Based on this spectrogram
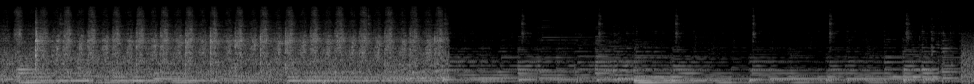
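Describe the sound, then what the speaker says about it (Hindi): Lemon peel rubbed against a handheld kitchen grater, giving close, rhythmic rasping strokes that repeat steadily, louder for the first half and then lighter and sparser. "इस तरह का एक कद्दूकस ले लीजिए आप, जो भी आपके पास अवेलेबल हो, और छिलके के साथ हम इसको घिसना स्टार्ट करेंगे"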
